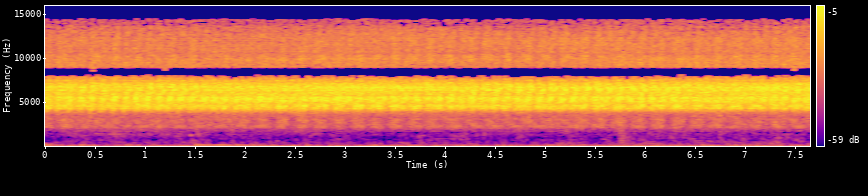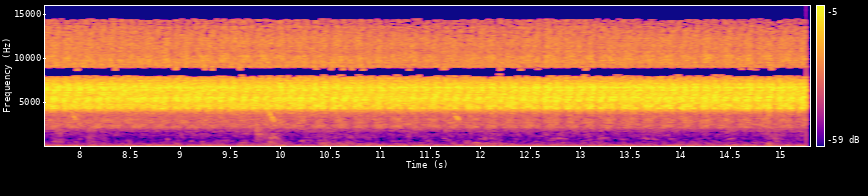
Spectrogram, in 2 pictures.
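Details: High, seamless cicada buzzing at sunset over the steep coast of Crimea near Cape Fiolent, holding at one level throughout, with gentle surf below and a few faint chirps.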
